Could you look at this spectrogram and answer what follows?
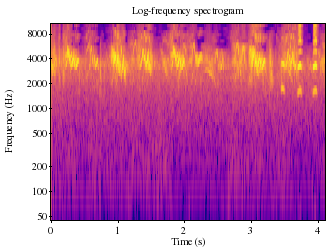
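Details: Ospreys at a nest at Dunrovin, Montana, morning of 9 June 2013, as the mother brings a stick and one bird displays dominance over another: a continuous stream of high, squeaky whistled chirps, some slurred downward, in uneven bursts.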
